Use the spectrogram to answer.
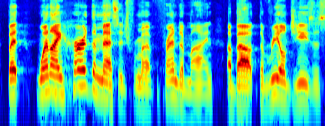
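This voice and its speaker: A man speaks at a moderate pace with a fairly high pitch. His pitch swings very widely, and the sound is dry and close with no echo. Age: 60s. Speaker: pastor. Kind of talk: sermon. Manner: casual, conversational with fillers.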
